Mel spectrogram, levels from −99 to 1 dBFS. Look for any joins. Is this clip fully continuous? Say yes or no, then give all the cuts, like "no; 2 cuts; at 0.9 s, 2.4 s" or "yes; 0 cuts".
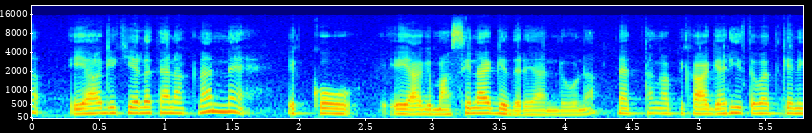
no; 1 cut; at 1.7 s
